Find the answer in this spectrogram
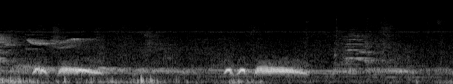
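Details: Spotted dove in chuông đồng style, cooing to lure wild doves and rouse both sexes. Two low phrases with a stuttered start and drawn-out hoarse coo, beside a brief high bird whistle and low thumping noise.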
